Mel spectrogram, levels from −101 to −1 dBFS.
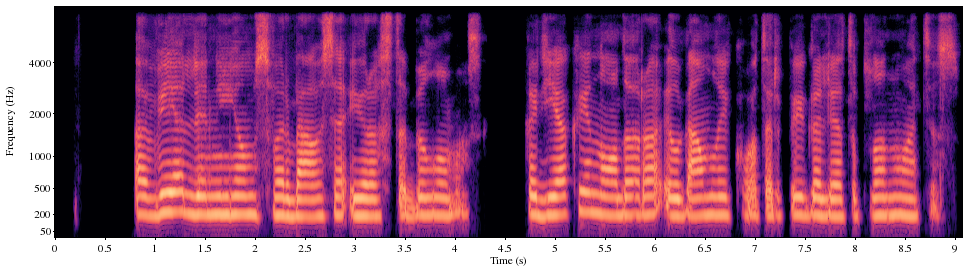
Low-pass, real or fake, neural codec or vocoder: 7.2 kHz; fake; vocoder, 22.05 kHz, 80 mel bands, WaveNeXt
